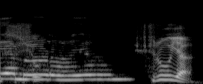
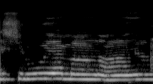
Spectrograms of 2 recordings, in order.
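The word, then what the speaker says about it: śrūyamāṇāyām: Okay, please pronounce this word Shruyamanayam. Suryamanayam. No, I think you are saying Suryamanayam. Shruya. यहाँ Yasyam Devanagari में. vai Shruyamanayam. हाँ, now it is better.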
